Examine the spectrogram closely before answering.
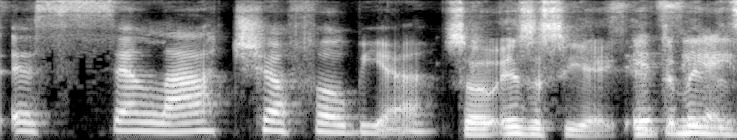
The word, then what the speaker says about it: Selachophobia: is it Chuck or cut it's it's a Sailaja phobia so is a CA it just pronounced and sank that's not cut because I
